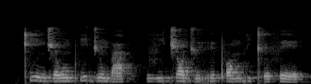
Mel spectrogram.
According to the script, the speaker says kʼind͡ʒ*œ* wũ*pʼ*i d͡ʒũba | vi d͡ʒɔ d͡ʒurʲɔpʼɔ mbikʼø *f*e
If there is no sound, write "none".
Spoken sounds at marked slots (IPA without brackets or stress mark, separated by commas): œ, pʼ, f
